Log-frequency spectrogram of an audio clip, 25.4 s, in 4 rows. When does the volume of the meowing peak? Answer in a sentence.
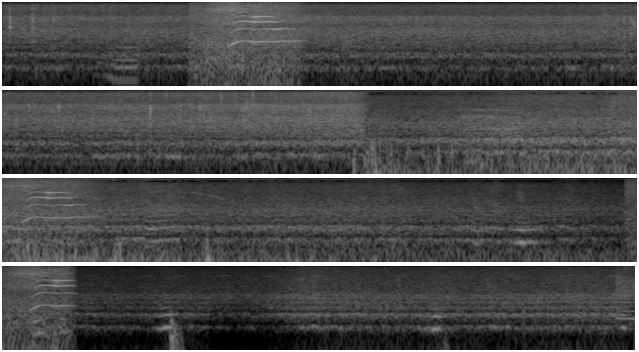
The loudest moment of the meowing is at 3 seconds.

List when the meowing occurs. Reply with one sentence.
You can hear the meowing from 1.9 to 3.0 s, from 12.5 to 13.8 s and from 18.9 to 19.8 s.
